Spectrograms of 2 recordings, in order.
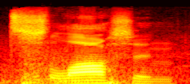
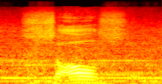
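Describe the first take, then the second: First: The name begins with the sound 'Slaw'. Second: The name begins with the sound 'Sal'. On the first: The speaker calls it right. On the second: The speaker calls it wrong.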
